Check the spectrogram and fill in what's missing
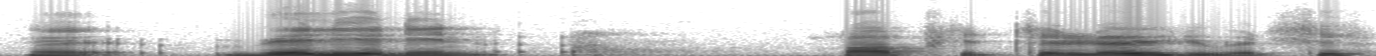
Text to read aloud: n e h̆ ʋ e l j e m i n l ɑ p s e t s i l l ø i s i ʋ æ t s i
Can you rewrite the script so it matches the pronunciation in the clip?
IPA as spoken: n e h̆ ʋ e l j e n i n l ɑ p s e t s e l l ø y s i ʋ æ t s i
